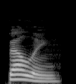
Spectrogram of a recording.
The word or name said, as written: belling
